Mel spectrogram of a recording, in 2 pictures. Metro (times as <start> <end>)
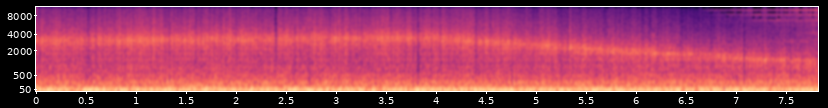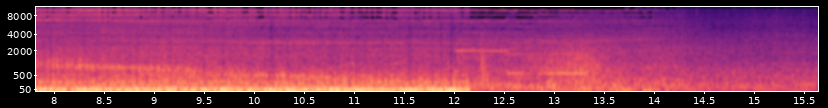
6.3 15.6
